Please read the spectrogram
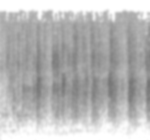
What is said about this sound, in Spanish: Aleluya. Gloria a Dios. Dele otro aplauso a Jesús.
